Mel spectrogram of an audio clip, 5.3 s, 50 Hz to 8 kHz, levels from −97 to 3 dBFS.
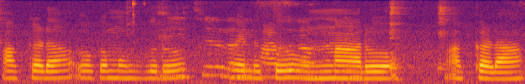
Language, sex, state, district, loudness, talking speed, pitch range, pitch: Telugu, female, Andhra Pradesh, Annamaya, -18 LUFS, 70 wpm, 195-210 Hz, 200 Hz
